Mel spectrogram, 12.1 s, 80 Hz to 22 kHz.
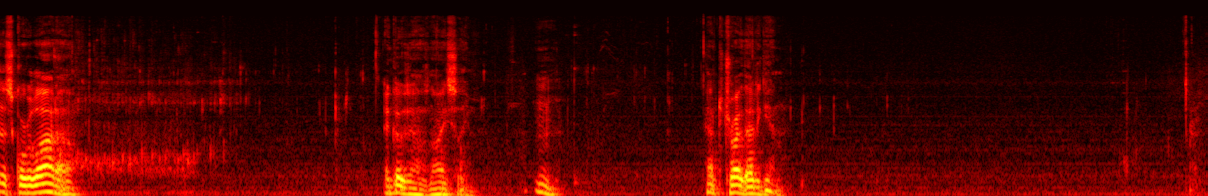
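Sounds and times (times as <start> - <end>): wine pouring into glass: 0.6 - 2.7.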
